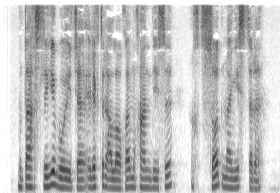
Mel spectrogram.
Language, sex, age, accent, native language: Uzbek, male, 18-24, Andijon, Uzbek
